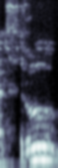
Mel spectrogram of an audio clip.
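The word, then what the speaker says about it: عَشْر: eh syinnya sukun bedanya asru banatin Jadi kalau untuk muanas pengucapan asarnya itu sukun asru kalau untuk Muzakar eh synya fathah asar gitu itu bedanya itu ada di eh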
